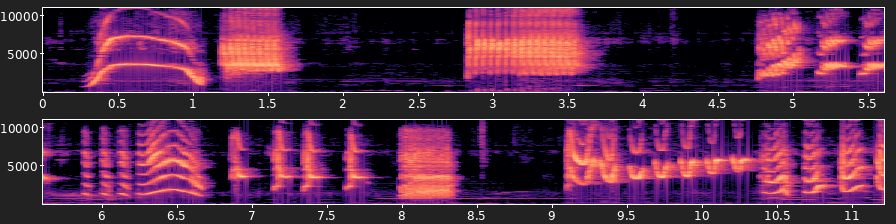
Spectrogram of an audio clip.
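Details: Lure recording of Asian pied starling song meant to spur other birds to sing. Loud rising-and-falling whistles and harsh grating bursts give way to runs of quick chirps and trills after long pauses.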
